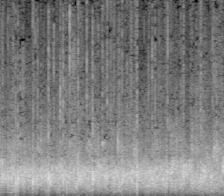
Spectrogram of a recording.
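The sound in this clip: Dense applause for a panelist just introduced at a comics industry panel, with steady, many-handed clapping that holds an even level throughout with no pauses.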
